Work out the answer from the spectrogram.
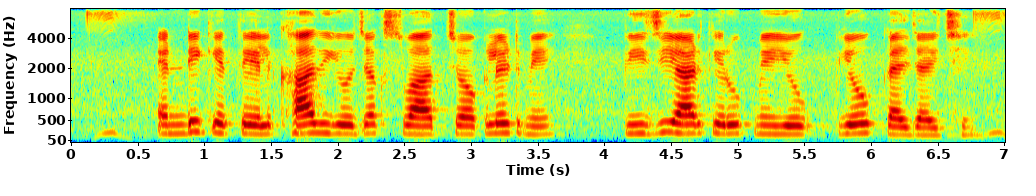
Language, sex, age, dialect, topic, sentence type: Magahi, female, 25-30, Western, agriculture, statement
